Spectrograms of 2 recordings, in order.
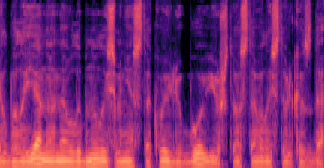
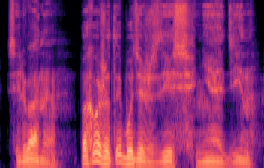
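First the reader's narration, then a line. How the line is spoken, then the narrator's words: Sighing, concluding. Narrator (Russian): закончил я, вздохнув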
